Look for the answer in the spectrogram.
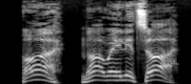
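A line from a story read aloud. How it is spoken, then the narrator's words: Snort. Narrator (Russian): хмыкнул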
